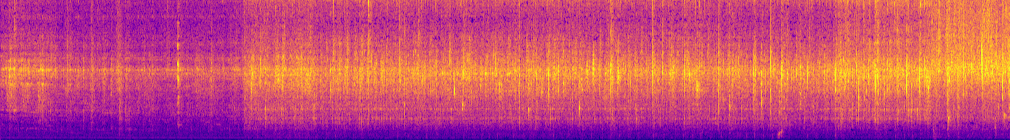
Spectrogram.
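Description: Chicken breasts frying in hot oil in a frying pan: a steady sizzle full of small crackles and pops. It grows louder about five seconds in.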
